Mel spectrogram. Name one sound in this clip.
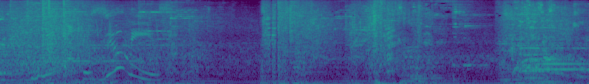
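Spell effects whoosh and zap in a video game.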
